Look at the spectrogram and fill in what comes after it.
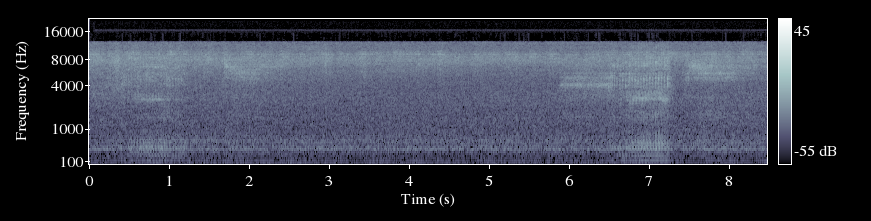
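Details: Lex, a male American Bulldog, snoring while asleep, his snoring said to be very loud: two low, rasping snores about six seconds apart, the second stronger, under a steady background hiss.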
